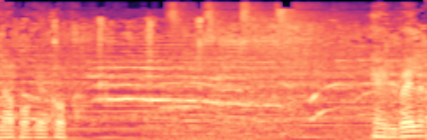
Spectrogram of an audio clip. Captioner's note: cheering and applauding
